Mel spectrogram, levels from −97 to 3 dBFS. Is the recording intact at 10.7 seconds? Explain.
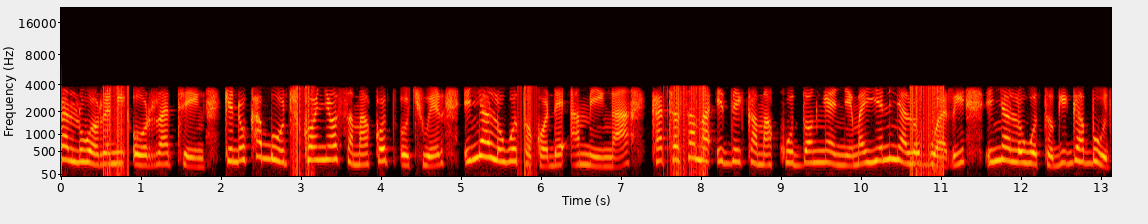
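No. From 10.60 to 11.03 s the sound is hit by bit errors on a digital phone line, at a rate of around one bit in a hundred on the G.711 mu-law stream. Each flipped bit corrupts a single sample, and hits on the sign or high-order bits produce sharp ticks, heard as crackle over the underlying audio. On the waveform, isolated one-sample spikes jut out; on a spectrogram, thin vertical streaks run across the whole 300 Hz to 3.5 kHz line band.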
